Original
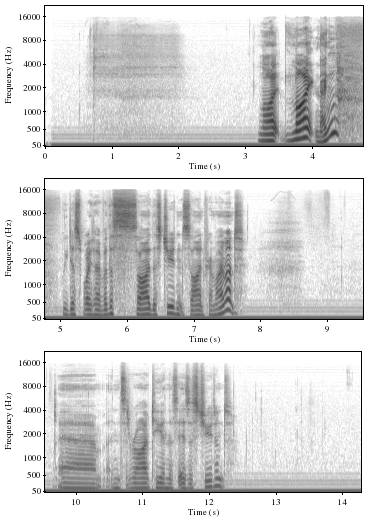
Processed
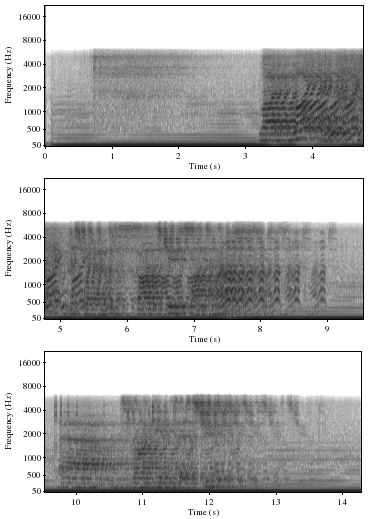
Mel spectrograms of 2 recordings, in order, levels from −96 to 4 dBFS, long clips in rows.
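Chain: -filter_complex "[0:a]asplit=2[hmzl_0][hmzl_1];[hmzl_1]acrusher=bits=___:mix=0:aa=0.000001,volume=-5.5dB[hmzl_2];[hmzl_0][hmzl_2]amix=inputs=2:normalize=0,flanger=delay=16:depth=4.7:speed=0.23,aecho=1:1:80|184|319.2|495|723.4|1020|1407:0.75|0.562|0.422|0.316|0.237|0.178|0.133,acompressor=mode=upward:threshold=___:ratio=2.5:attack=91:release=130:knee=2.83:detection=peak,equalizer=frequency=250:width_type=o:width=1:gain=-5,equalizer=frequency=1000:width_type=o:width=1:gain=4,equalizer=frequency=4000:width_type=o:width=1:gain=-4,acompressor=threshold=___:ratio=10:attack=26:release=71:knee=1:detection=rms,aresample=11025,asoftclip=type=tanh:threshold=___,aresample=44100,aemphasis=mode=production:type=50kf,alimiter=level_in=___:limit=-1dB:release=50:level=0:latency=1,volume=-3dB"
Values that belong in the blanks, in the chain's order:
6, -44dB, -25dB, -23dB, 19dB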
